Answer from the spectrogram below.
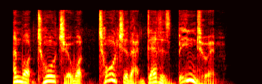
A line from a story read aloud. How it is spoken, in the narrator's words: Alyosha exclaimed in conclusion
